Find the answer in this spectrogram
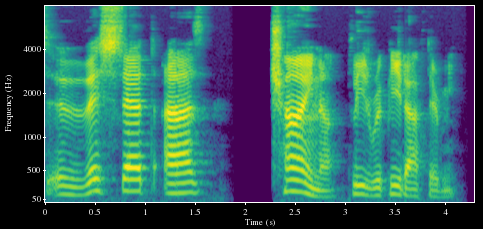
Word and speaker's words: China: for example chai no it's got two syllables but the stress is on the first Sy because the first one is bigger and so we pronounce this set as China please repeat after me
